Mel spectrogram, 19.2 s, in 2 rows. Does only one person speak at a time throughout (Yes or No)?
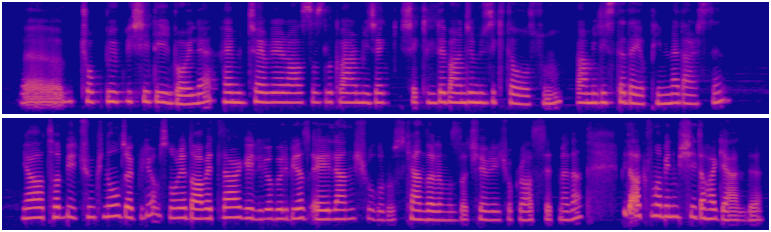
Yes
